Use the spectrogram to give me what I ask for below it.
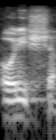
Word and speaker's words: orixá: como os orixa porque a pronúncia correta em Ubá é essa orixa mas vamos falar orixá porque somos brasileiros os orixás né eles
